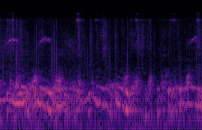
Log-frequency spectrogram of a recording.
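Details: Cooing from Istanbul-breed pigeons, hazel- or red-eyed: a steady murmur of deep, wavering coos, with a few short high chirps early on and again at the end.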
